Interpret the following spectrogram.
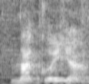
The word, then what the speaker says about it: Nagoya: Nagoya. Nagoya. Nagoya, yes. Nagoya. Yes, that's how I pronounce it.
